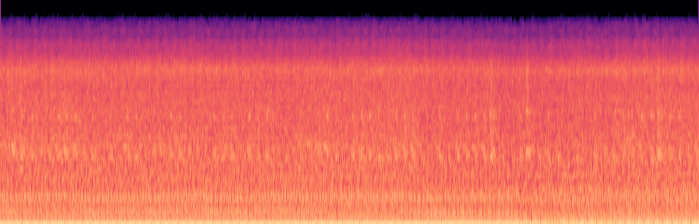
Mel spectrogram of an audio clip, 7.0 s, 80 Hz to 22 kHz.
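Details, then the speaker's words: 1961 Mercury Meteor first start in decades after new coil and ignition parts, started on carburetor cleaner: rough idle with a dull knock about twice a second; ran with no oil pressure, oil light on, oil pump shaft under distributor found broken. "But yeah, it ran, but didn't have no oil pressure. I was like, what's all that noise? And it makes sense now. We found that the oil pump shaft under the distributor was broken."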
